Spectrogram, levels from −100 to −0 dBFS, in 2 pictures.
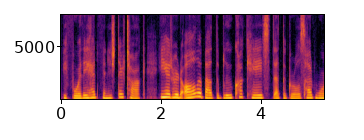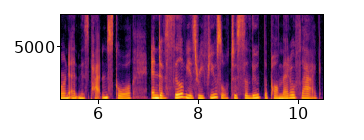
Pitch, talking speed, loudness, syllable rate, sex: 235 Hz, 185 wpm, -19 LUFS, 4.9 syllables/s, female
